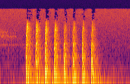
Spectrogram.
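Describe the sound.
Knocking on a door: eight quick, evenly spaced, loud raps in a steady rhythm, with no voices.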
